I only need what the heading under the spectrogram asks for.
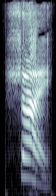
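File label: "shai4" Mandarin Chinese, falling tone; chinese-voice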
